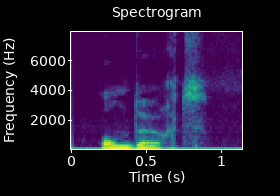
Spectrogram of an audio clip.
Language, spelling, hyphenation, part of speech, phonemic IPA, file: Dutch, ondeugd, on‧deugd, noun, /ˈɔndøːxt/, Nl-ondeugd.ogg
- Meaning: 1. a vice (bad habit) 2. a naughty person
